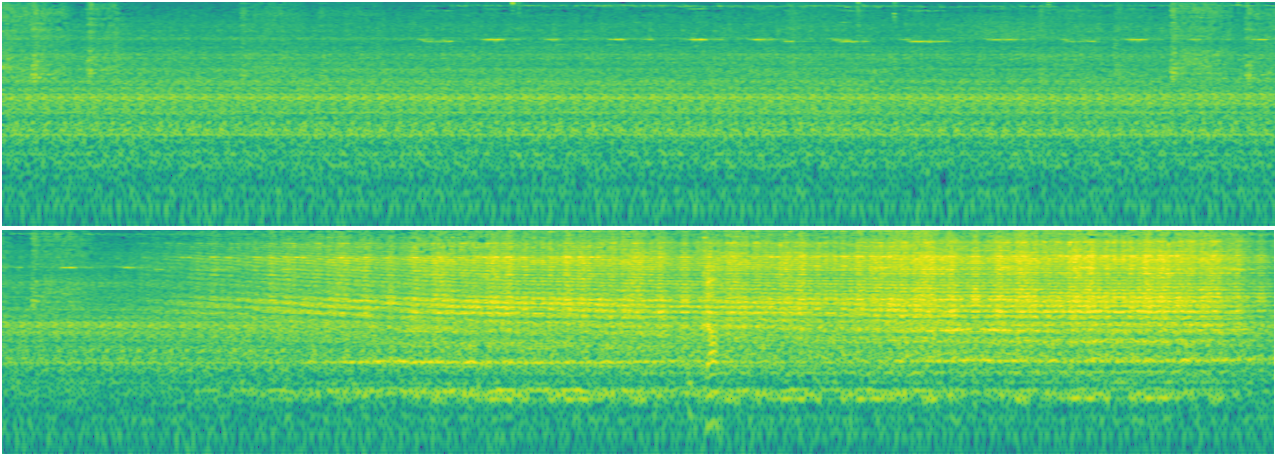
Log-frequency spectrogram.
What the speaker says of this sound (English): That's the Mark IV flange sound.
